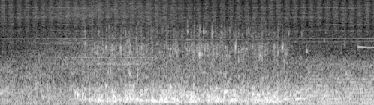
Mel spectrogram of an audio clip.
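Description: Bubbles churn and gurgle loudly.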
